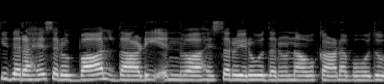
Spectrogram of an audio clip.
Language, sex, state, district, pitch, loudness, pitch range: Kannada, female, Karnataka, Mysore, 210 Hz, -15 LUFS, 205-220 Hz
